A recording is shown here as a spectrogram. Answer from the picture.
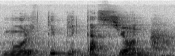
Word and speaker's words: multiplicación: Multiplicación. Multiplicación. Okay? So we always want to pronounce the vowels and every consonant in Espanol with the exception of H.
